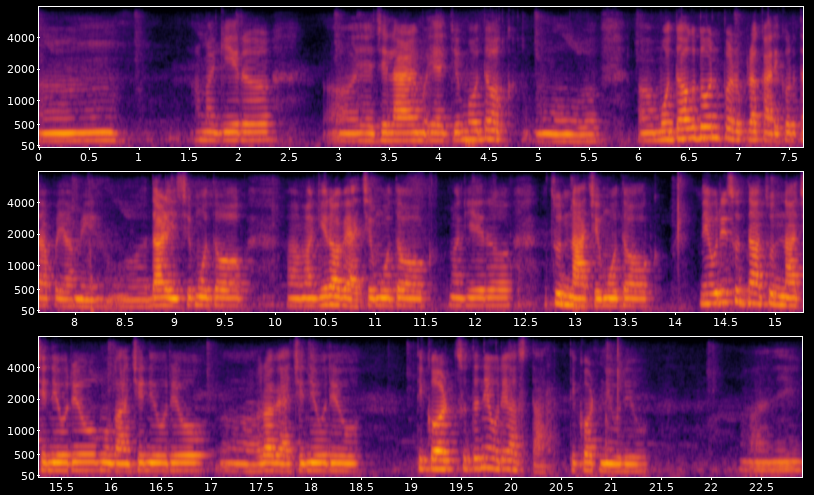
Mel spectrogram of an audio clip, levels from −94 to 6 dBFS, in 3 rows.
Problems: constant background noise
